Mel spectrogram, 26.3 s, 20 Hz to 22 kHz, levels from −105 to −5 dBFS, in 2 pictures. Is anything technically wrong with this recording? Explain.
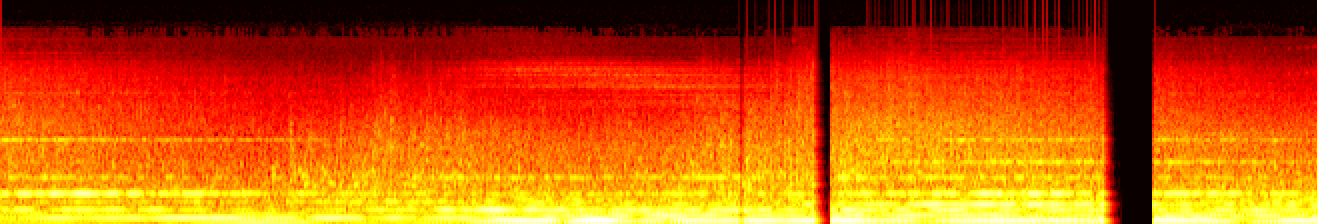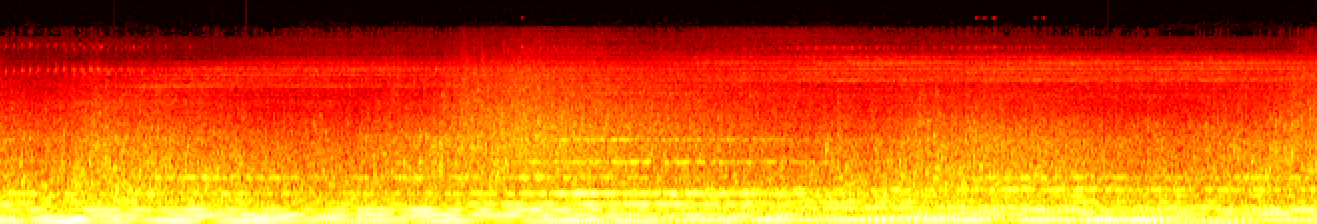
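Yes. Repeated stalls (stutter) run from 7.37 to 11.00 s: packets arrived late or too slowly, so the jitter buffer emptied 63 times, the receiver stretching the last sound each time, up to 163 ms per gap. About 1.1 s of filler covers 30 percent of that stretch, so the sound drags and stutters, though nothing is lost.

A call audio freeze follows from 11.02 to 11.54 s, likely from packets held up in transit. The buffer ran dry, the last sound was continued and faded, and about 380 ms of it is silent before the audio resumes where it stopped, 492 ms late.

Jitter buffer speed-up runs from 13.01 to 19.03 s and again from 22.34 to 22.87 s. To shed the delay built up earlier, the receiver cut many tiny pitch-period slices, around half a second in the first span and a few tens of milliseconds in the second, so the sound plays 8 and 7 percent fast at unchanged pitch and feels hurried.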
